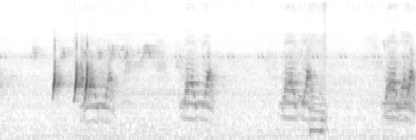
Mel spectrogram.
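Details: Morning calls of common quails, real birds recorded clearly for hunting: a crisp three-note whistled phrase opens, followed by three softer, nasal, buzzy notes spaced about a second apart.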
